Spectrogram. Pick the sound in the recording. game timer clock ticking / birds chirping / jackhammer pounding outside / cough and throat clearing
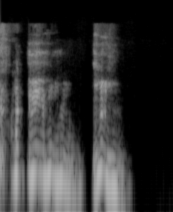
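cough and throat clearing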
